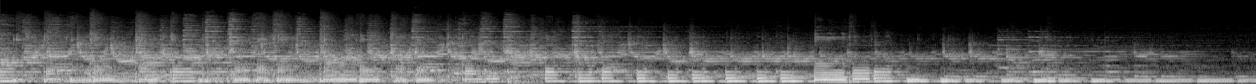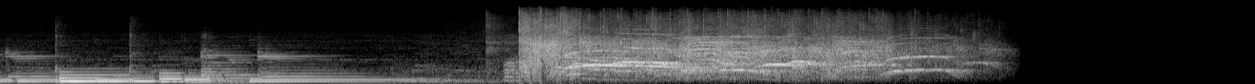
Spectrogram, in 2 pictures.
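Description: Jaw harp holding a steady twanging drone with santur and bass, the improvised piece thinning out and fading away about two-thirds of the way through. Then the audience bursts into applause and cheering, which cuts off suddenly near the end.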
